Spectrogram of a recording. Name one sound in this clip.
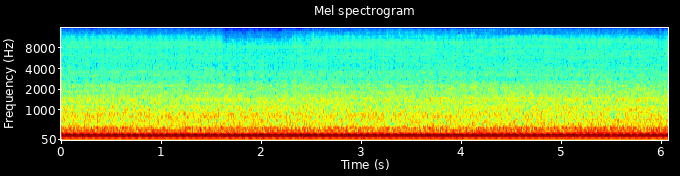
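Jet engines drone steadily with a low hum.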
